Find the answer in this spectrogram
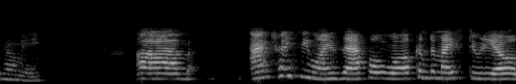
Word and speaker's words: Weinzapfel: me um I'm Tracy wine zappel welcome to my studio a lot of people ask how do I say my last name the p is silent it's Wine's Apple proud of it and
